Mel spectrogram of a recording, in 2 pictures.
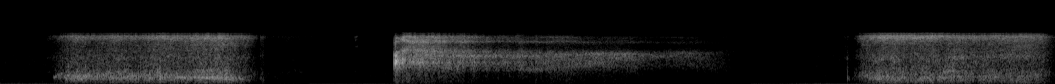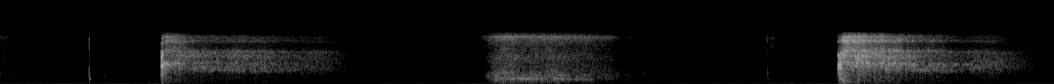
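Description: A person takes three slow, deep breaths. Each is a gradual, airy inhale followed by a longer exhale that starts abruptly and fades out, with short quiet gaps between them.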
